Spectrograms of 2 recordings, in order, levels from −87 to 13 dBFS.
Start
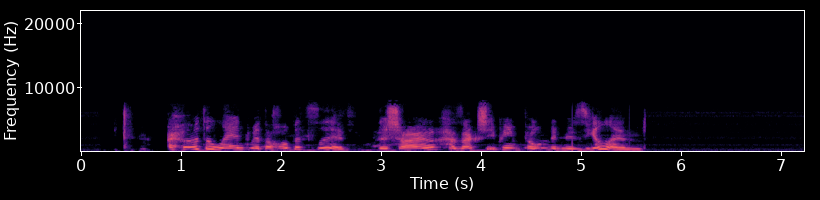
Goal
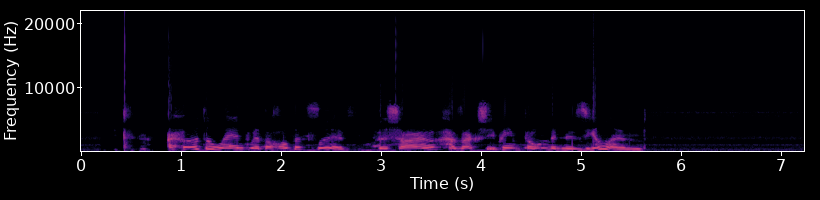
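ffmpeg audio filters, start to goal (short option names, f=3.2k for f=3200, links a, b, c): -af "highpass=94,lowshelf=f=180:g=-9.5,acompressor=threshold=-36dB:ratio=10,asoftclip=type=hard:threshold=-30dB,asuperstop=centerf=4100:order=4:qfactor=1,volume=2.5dB"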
